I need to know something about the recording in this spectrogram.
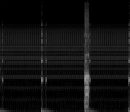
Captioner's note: silence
